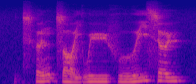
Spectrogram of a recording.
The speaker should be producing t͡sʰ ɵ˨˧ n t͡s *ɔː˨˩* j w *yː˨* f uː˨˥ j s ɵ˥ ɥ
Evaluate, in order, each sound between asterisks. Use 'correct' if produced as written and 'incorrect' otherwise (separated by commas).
correct, correct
